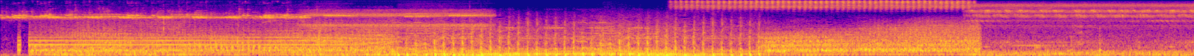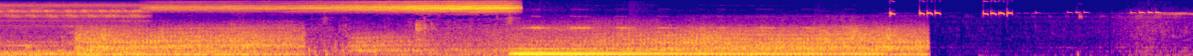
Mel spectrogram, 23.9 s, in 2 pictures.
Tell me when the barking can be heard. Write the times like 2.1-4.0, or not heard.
not heard.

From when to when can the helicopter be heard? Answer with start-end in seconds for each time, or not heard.
0.0-9.8, 12.7-21.2.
